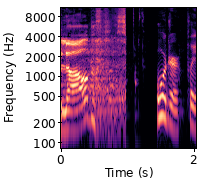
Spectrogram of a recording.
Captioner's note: speaking French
